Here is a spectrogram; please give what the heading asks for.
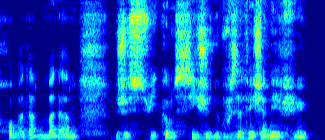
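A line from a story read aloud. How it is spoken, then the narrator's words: Murmuring. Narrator (French): C'était la vie de Nita qui murmurait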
